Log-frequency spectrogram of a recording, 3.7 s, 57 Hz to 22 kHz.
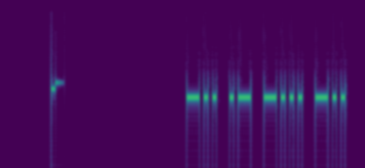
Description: Morse code, heard as a keyed tone, about 28 wpm, 700 Hz. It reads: DABD
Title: All Cut Numbers - 4-Digit 28wpm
